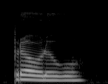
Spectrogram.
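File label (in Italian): "pròlogu", lingua sarda, fem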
